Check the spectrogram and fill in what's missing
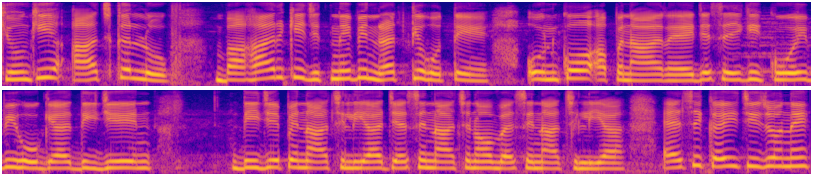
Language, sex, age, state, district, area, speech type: Hindi, female, 30-45, Madhya Pradesh, Betul, urban, spontaneous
